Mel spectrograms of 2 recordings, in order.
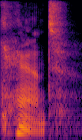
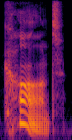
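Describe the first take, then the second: First: It is said in an American accent. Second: It is said in a British accent. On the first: "most Americans say can't" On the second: "the British say can't"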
